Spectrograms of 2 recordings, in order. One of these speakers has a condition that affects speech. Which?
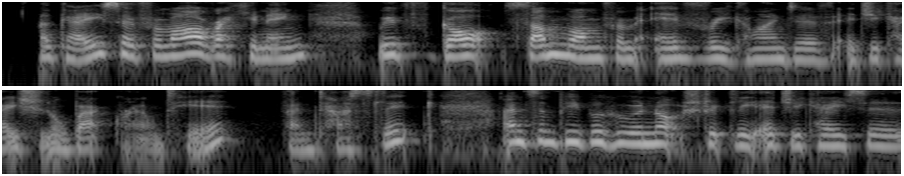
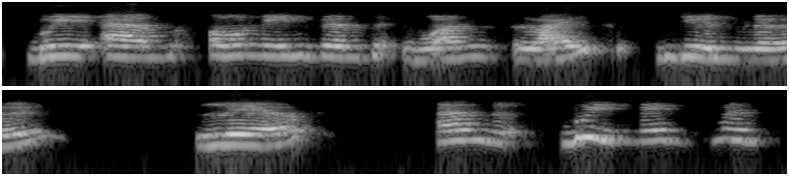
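The second: cerebral palsy; affects coordination and balance; affects speech.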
